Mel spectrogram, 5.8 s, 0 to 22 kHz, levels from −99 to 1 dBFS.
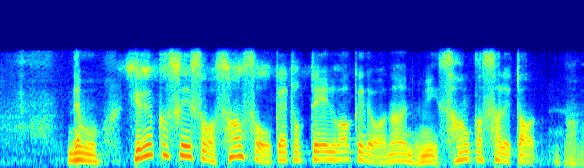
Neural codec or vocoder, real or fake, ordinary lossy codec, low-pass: codec, 16 kHz, 0.8 kbps, ZipCodec; fake; Opus, 32 kbps; 7.2 kHz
